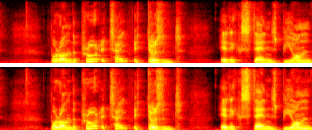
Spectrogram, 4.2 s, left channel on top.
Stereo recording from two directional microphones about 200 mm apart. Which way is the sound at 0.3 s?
40° right (ahead or behind).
